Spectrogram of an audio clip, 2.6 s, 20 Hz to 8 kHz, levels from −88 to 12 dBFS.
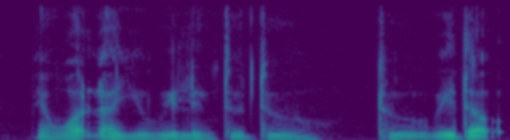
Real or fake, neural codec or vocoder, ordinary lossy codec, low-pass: real; none; none; none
